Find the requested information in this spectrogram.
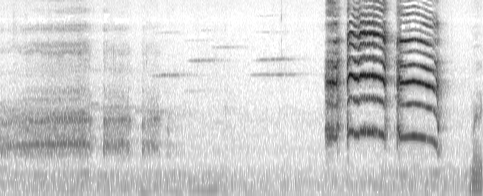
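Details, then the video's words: Crowing of a young miniature rooster, new to crowing and marking territory: lower murmuring sounds first, then after a pause a loud three-part crow of short rising note and two sustained harmonic syllables, with another sound starting at the end. "Gallito Miniatura Cantando Kikiriki"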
